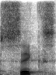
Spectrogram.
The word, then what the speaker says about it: Sikhs: 9/11, a number of Sikhs, or Sikhs is the correct way of pronouncing this is, were killed, shot.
